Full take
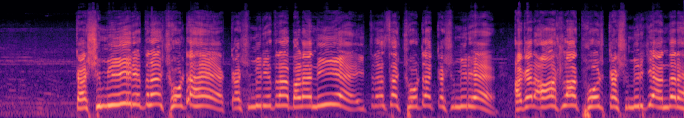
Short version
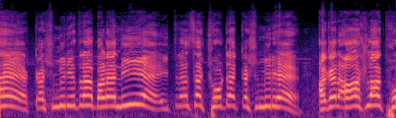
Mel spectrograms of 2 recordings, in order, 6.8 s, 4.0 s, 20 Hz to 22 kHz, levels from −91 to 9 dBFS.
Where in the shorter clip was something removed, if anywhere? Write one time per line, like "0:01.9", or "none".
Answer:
none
